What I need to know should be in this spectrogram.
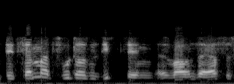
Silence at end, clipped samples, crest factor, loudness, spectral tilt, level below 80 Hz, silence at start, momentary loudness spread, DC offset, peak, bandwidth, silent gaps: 0 s; under 0.1%; 18 dB; -27 LUFS; -3.5 dB/octave; -68 dBFS; 0.05 s; 5 LU; under 0.1%; -10 dBFS; 6.8 kHz; none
